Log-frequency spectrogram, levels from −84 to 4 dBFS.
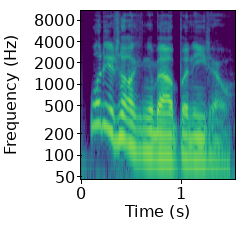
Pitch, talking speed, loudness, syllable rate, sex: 125 Hz, 235 wpm, -17 LUFS, 8.0 syllables/s, male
